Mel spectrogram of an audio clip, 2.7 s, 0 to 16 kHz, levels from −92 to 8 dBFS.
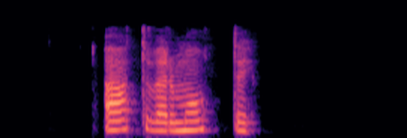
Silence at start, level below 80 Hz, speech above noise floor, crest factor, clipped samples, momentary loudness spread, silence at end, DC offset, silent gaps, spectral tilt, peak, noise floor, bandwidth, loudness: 0.7 s; -72 dBFS; over 70 dB; 24 dB; under 0.1%; 11 LU; 1.05 s; under 0.1%; none; -5 dB/octave; 0 dBFS; under -90 dBFS; 7.8 kHz; -21 LUFS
